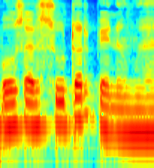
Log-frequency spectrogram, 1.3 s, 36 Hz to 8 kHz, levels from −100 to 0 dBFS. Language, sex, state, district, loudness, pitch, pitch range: Hindi, male, Jharkhand, Garhwa, -15 LUFS, 140 Hz, 120-150 Hz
